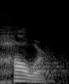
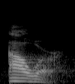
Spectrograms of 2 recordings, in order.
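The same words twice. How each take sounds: First: The word starts with a breathy h sound. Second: The word starts directly with a vowel sound. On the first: The speaker calls it wrong. "Eu não falo hour" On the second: The speaker calls it right. "eu falo hour"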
